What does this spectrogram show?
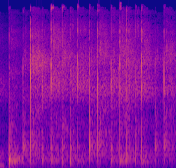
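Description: Rapid, crisp tap-shoe strikes of a tap dance on a hard floor, about a dozen sharp clicks in an irregular syncopated rhythm, moderately loud with no voices.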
